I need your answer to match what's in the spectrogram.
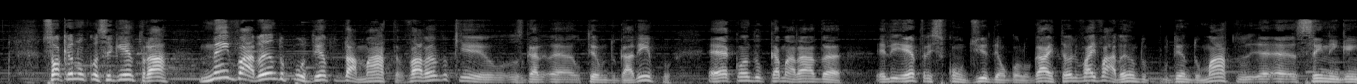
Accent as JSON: {"language": "Portuguese", "town": "Serra do Ramalho", "region": "Bahia", "country": "Brazil", "tie": "born or raised there", "said": "Eu sou natural daqui mesmo, da Bahia, de um lugar conhecido por Serra do Ramalho."}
